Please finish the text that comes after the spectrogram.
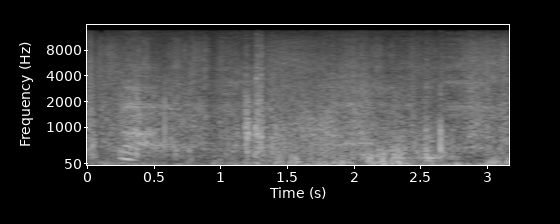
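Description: Cold wind blows across a snowy hill, rushing and buffeting steadily against the microphone, with a voice talking over it.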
